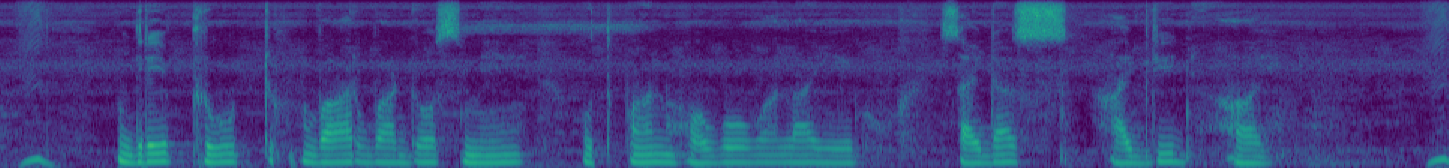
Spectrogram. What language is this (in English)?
Magahi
